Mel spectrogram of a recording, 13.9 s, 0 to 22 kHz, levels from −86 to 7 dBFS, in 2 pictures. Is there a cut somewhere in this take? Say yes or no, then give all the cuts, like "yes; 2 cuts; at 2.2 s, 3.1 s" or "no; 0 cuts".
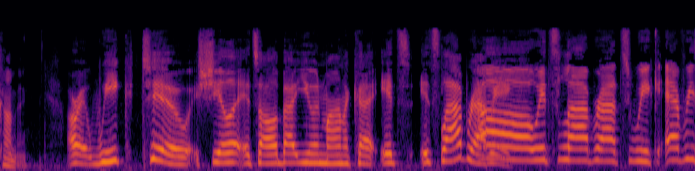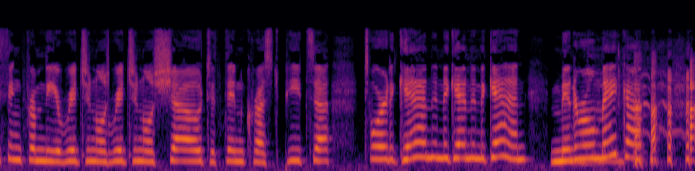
yes; 3 cuts; at 4.9 s, 8.0 s, 10.6 s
